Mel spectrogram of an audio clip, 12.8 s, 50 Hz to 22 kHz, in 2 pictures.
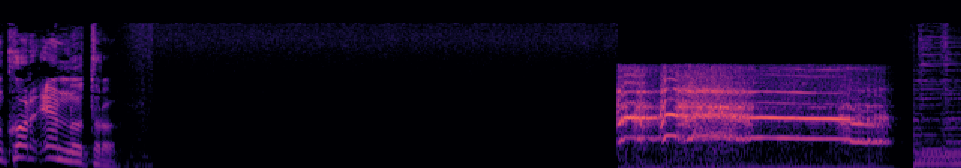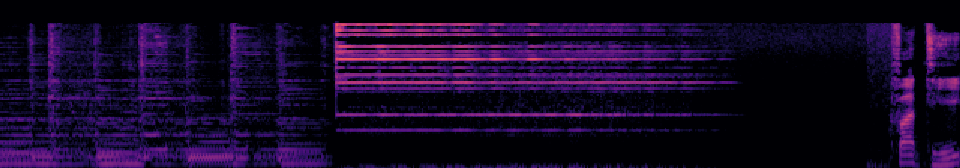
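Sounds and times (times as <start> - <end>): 
speech: 0.0 - 1.0, 12.4 - 12.8
rooster crowing: 4.1 - 6.1
sustained ringing bell-like tone: 8.6 - 11.4.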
